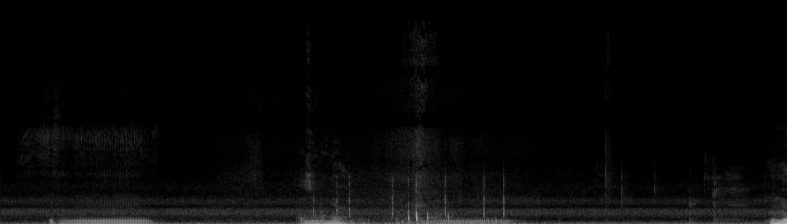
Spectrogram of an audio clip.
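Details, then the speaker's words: A sleeping French bulldog snoring loudly: low, buzzing, vibrating snores with a droning tone in drawn-out rounds, while the owner says it is snoring a lot; snoring in a short-nosed dog. "Cuqui estás rongando mucho. Cuqui, cuqui, estoy trabajando. No, no me dejas concentrarme."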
